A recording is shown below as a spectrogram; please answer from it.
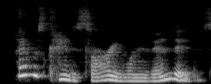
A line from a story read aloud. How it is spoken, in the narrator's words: said Jason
